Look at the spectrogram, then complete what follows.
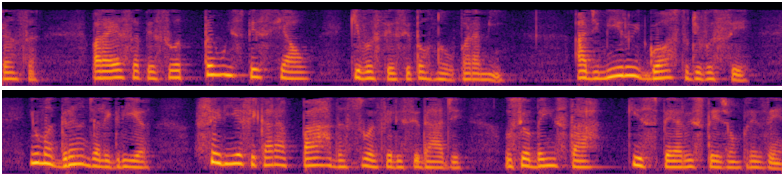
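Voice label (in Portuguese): Páscoa Distante female; Telemensagens 2017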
